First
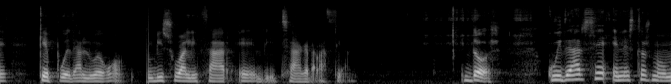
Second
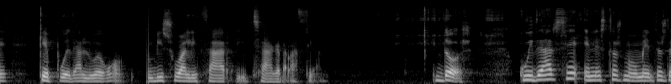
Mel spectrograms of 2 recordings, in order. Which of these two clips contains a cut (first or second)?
second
